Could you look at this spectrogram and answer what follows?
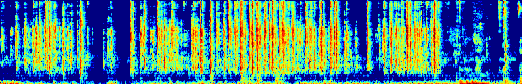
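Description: An email address and password are typed on a computer keyboard in rapid, uneven bursts of close key clicks with a brief pause early on.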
